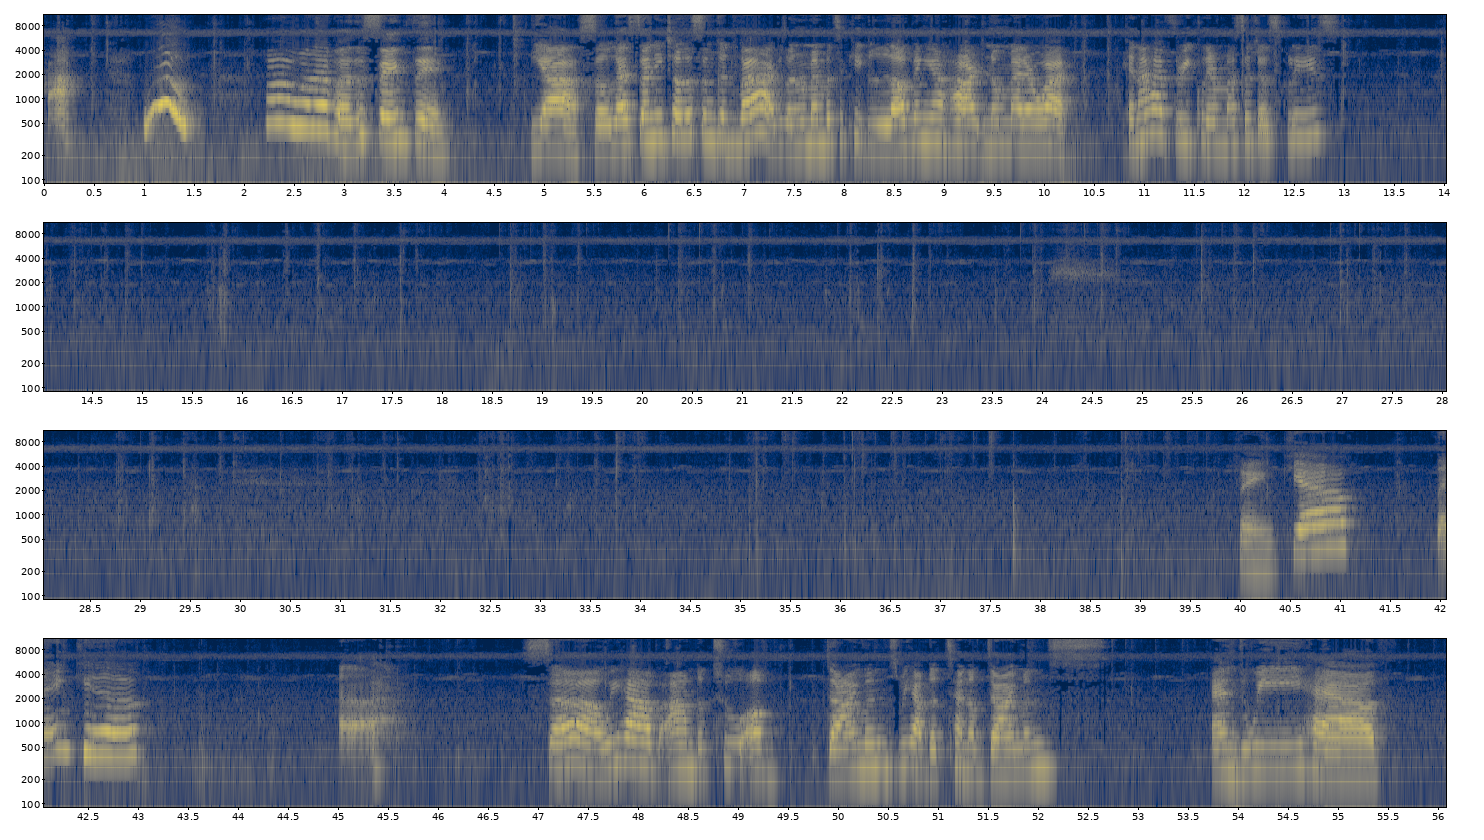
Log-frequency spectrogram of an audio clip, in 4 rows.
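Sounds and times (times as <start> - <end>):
steady hiss: 0.0 - 56.0.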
